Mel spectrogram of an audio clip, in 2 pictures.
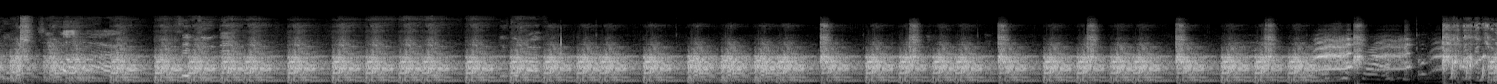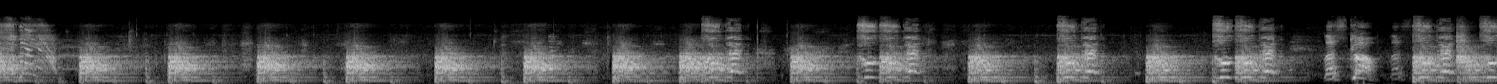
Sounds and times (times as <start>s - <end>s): Music: 0.0s - 29.9s.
